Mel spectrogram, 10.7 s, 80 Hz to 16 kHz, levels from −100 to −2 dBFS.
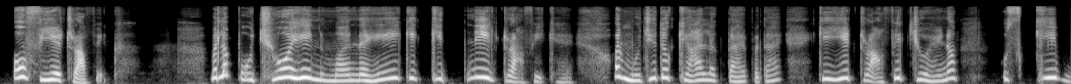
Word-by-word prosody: उफ्फ 365 -6 +4
ये 275 0 +6
ट्रैफिक। 145 +1 -4 1.0
मतलब 440 +6 +3
पूछो 285 +5 +2
ही 365 -1 +9
न 280 -3 +2
म 235 0 -1
नहीं 255 +8 +1
कि 350 - 0 0.2
कितनी 345 +4 +1
ट्रैफिक 185 -4 -9
है 175 0 -17 0.4
और 410 - +4
मुझे 290 +2 +2
तो 365 - +3
क्या 255 -1 -3
लगता 250 -5 -6
है 205 +1 -6
पता 220 +4 -10
है 260 - -10 0.4
कि, 310 - -1
ये 310 +3 +2
ट्रैफिक 250 - -5
जो 280 -2 -1
है 225 -1 -5
ना, 335 +6 -3 0.5
उसकी 360 +5 -1
280 Hz, 155 wpm, -17 LUFS, 235-345 Hz, 1.0 s, ही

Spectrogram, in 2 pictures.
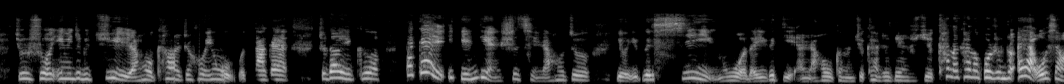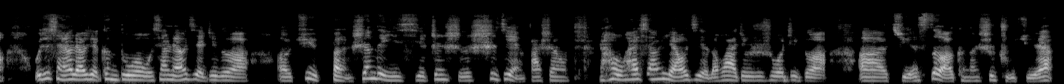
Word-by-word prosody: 就 260 - -3
是 265 - 0
说 255 +1 +2
因 265 +2 -1
为 265 - 0
这 275 - -1
个 245 -1 -2
剧， 295 -2 -1
然 170 -1 +3
后 205 +1 -1
看 260 +6 -1
了 - - -1
之 225 - -5
后， 230 +1 -5
因 230 +2 -2
为 225 - -1
我 - - 0
我 - - -6
大 220 -1 +5
概 220 -2 +2 0.3
知 255 - -5
道 300 +2 +6
一 265 -5 +3
个 255 +2 0 0.2
大 435 - +2
概 280 -8 +6
一 315 - -4
点 250 -3 0
点 305 - +1
事 245 +9 -5
情， 210 - -8
然 155 0 -5
后 205 +4 -9
就 200 -2 -2 0.3
有 - - 0
一 350 - -3
个 220 - +2
吸 280 +6 -1
引 245 -7 -2
我 175 -5 -1
的 140 - -2
一 165 - -3
个 215 - +1
点， 145 - -6
然 - - -4
后 185 - -4
我 180 - -1
可 185 - -9
能 155 - -7
去 - - -6
看 205 -3 -6
这 180 - -6
个 - - -6
电 185 -1 -5
视 160 - -9
剧。 180 - -2
看 370 - -2
的 325 - +3
看 350 +1 0
的 320 - +1
过 315 0 +6
程 290 -1 +1
中， - - +5
唉 370 - +5
呀， 375 - +10
我 240 +4 +5
想 - - 0 0.3
我 - - +2
就 255 - 0
想 260 - 0
要 230 - +6
了 220 -1 +6
解 230 - +2
更 240 -4 -2
多， 215 -2 +3
我 185 -1 -1
想 225 +4 -2
了 200 0 +4
解 235 - -1
这 205 - -3
个， 175 -4 +1 0.3
呃， 170 0 -2
剧 240 -5 -4
本 145 - +2
身 275 +6 +1
的 250 -3 +3
一 185 -2 -4
些 190 +3 -6
真 230 +5 -5
实 210 -5 -4
的 180 - -6
事 255 +7 -1
件 230 - -2
发 175 - -1
生。 175 -1 -6 0.3
然 - - -3
后 245 - +3
我 215 - 0
还 230 +2 +3
想 240 0 -1
了 205 -5 +3
解 210 -4 -3
的 160 +2 -3
话， 200 0 +3
就 190 0 -4
是 185 0 -7
说 190 0 -3
这 195 0 -7
个， 160 -3 +1 0.3
呃， 170 -1 +2
角 160 0 -2
色 190 - +4
可 175 - -12
能 165 0 -10
是 200 +4 -2
主 310 +9 -6
角， 150 - +2
215 Hz, 330 characters per minute, -24 LUFS, 180-250 Hz, 0.3 s, 呀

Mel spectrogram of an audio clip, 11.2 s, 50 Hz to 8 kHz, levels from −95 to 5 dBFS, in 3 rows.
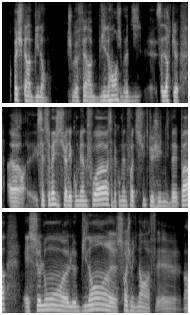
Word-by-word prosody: En - - -23
fait, 165 - +5
je - - +2
fais - - +4
un 130 - +2
bilan. 120 -5 -5 0.4
Je 125 - -11
me 120 0 -3
fais 135 - -1
un 120 -2 -1
bilan. 130 +6 -1
Je 120 -3 -8
me 125 0 -5
dis, 120 +1 -15 0.2
heu, - - -21
c'est-à-dire 130 -1 0
que 125 -2 0 0.3
«Alors, 120 -4 +1
heu - - -17
cette 150 -2 0
semaine, 165 +1 +5
j'y 140 - -2
suis - - +1
allé 130 0 +6
combien 135 0 0
de - - -4
fois? 155 +3 +6
Ça 145 - -6
fait 120 - -5
combien 130 +1 -5
de 130 - -8
fois 135 - +2
de 135 - -15
suite 150 +1 -8
que 130 - -1
je 120 +1 -5
n'y 120 -2 -7
vais 125 +1 -1
pas?» 150 +3 +4 0.4
et 115 0 -4
selon, 145 +1 +1
heu, 125 - +2
le 120 0 -1
bilan, 150 +6 0
heu, 115 -3 -1
soit 145 +3 -1
je 130 - -6
me 125 - -5
dis: 115 - -11
«Non, 120 -3 -5
heu, - - -10
fais, - - -17
heu, 95 -2 -14
130 Hz, 285 wpm, -23 LUFS, 120-145 Hz, 0.4 s, allé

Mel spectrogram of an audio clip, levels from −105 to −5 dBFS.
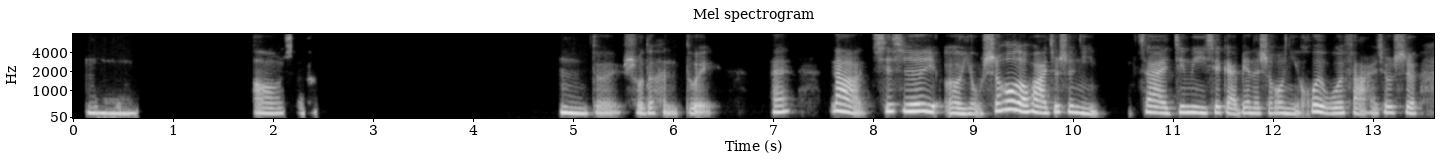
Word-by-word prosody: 嗯。 185 -2 -2 1.2
哦， 190 0 -1
是 - - -11
的。 - - -17 2.4
嗯， 195 -4 +2
对， 220 +4 -5
说 - - -3
得 195 +1 -1
很 195 - -5
对。 - - -4 0.5
诶， 235 +3 -1 0.4
那 255 -5 +4
其 260 - -1
实 255 -2 +4
呃， 190 -1 +1
有 175 0 -2
时 180 +10 +1
候 320 +2 +6
的 265 -5 +8
话， 225 -4 +5
就 200 - -1
是 235 0 -1
你 195 -5 -1 0.3
在 210 -3 +1
经 220 +4 -1
历 215 -1 +2
一 - - 0
些 210 +2 -1
改 195 -4 -1
变 200 +4 -1
的 190 - -1
时 190 0 -4
候， 195 +1 -1
你 180 -2 -1
会 250 -2 +3
不 190 -3 -3
会 195 - +2
反 195 - -4
而 - - -6
就 215 -1 -2
是， 210 -3 -2
205 Hz, 180 characters per minute, -21 LUFS, 190-230 Hz, 2.4 s, 的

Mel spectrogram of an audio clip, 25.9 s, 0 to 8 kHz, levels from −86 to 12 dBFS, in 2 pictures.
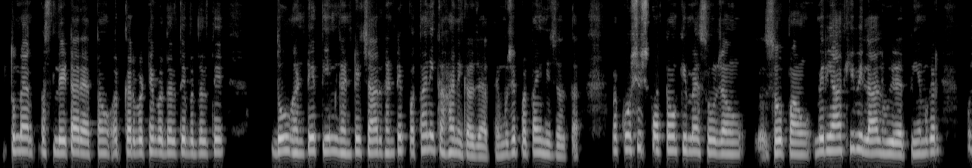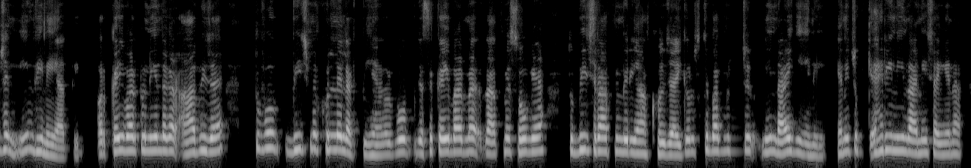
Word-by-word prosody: तो 205 - +3
मैं 205 -1 +2 0.2
बस 190 -1 -4
लेटा 185 +1 +4
रहता 175 -1 0
हूँ 175 -1 -3
और 185 +1 -6
करवटें 185 +1 +1
बदलते-बदलते 180 0 -1 0.7
2 195 +3 +6
घंटे, 185 +3 +3
3 200 0 0
घंटे, 180 +1 0
4 185 -1 0
घंटे 180 +3 -2
पता 185 +4 -2
नहीं 225 -1 +1
कहाँ 190 0 0
निकल 160 -4 0
जाते 140 0 -3
हैं 145 - -6
मुझे 160 +4 -1
पता 180 +1 -1
ही 185 - 0
नहीं 170 -2 -2
चलता। 140 -3 -7 0.5
मैं 210 - -2
कोशिश 230 +2 +1
करता 215 0 +2
हूँ 215 0 +3
कि 215 - +2
मैं 200 -1 0
सो 185 -1 0
जाऊँ 170 -1 0
अ, - - -12
सो 180 0 +3
पाऊँ 160 -2 0
मेरी 200 +2 +3
आँखें 215 +2 -3
भी 225 -1 +1
लाल 185 -1 +3
हुई 170 -1 +2
रहती 160 +1 -1
हैं 175 - -3
मगर 195 +2 0 0.4
मुझे 225 0 0
नींद 200 +3 -4
ही 200 - +3
नहीं 150 -5 0
आती। 125 +7 -7 0.2
और 170 0 -3
कई 200 +2 +5
बार 210 0 +5
तो 220 - +2
नींद 210 0 +3
अगर 205 -1 +3
आ 175 +3 0
भी 210 +3 0
जाए 200 +2 +3 0.5
तो 240 - -3
वो 245 +2 +2 0.2
बीच 220 +2 0
में 230 - 0
खुलने 225 -1 +3
लगती 170 -5 -1
है 150 -1 -2
और 160 0 -4
वो 190 +1 +3
जैसे 175 +2 -1
कई 195 0 +7
बार 195 0 +5
मैं 195 - +4 0.2
रात 165 -1 0
में 200 - +1
सो 190 0 +2
गया 200 +2 +3 0.4
तो 195 - 0
बीच 215 +2 0
रात 200 -1 +3
में 200 - -1
मेरी 185 -1 +4
आँख 170 - -4
खुल 165 -1 +1
जाएगी 155 +1 +1
और 185 - 0
उसके 195 +3 -5
बाद 205 -1 +1
मुझे 200 +1 -4
नींद 195 -1 -1
आएगी 185 +1 +3
ही 155 - -4
नहीं। 140 -2 -7 0.2
यानी 190 +3 +1
जो 220 - -2 0.2
गहरी 210 +7 0
नींद 210 -2 +2
आनी 180 0 +2
चाहिए 160 -2 -2
ना 165 -1 -5
185 Hz, 230 wpm, -23 LUFS, 170-205 Hz, 0.7 s, कई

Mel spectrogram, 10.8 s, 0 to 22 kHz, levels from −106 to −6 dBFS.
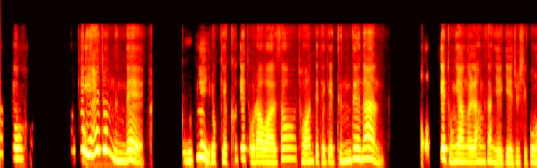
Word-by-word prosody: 그냥 370 - -11 0.2
뭐 245 0 0 0.8
흔쾌히 435 -5 +3
해줬는데 230 - +3 0.8
요게 200 +10 +1
이렇게 180 -1 -3
크게 245 +6 -2
돌아와서 165 +8 -1
저한테 185 0 -3
되게 165 0 -4
든든한 230 +6 0 0.7
업계 245 - +4
동향을 175 -4 -2
항상 175 -2 -5
얘기해 145 +2 -3
주시고. 155 +2 -5
190 Hz, 235 characters per minute, -21 LUFS, 170-245 Hz, 0.8 s, 업계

